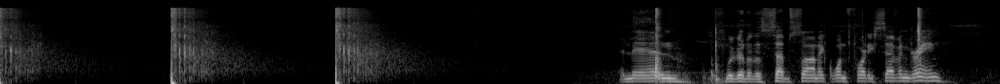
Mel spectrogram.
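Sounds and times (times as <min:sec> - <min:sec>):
suppressed pistol shots: 0:00.0 - 0:00.7, 0:01.7 - 0:02.6, 0:03.3 - 0:04.3.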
